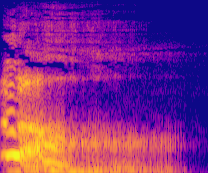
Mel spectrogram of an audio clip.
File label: Wound Crit; Captain Rupert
